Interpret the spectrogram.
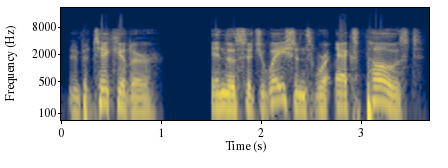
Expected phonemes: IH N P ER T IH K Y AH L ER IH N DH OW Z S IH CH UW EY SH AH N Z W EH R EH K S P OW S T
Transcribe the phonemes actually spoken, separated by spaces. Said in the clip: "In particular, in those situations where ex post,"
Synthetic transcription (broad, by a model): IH N P ER T IH K Y L ER IH N DH OW Z S IH CH UW EY SH AH N Z W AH R EH K S P OW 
